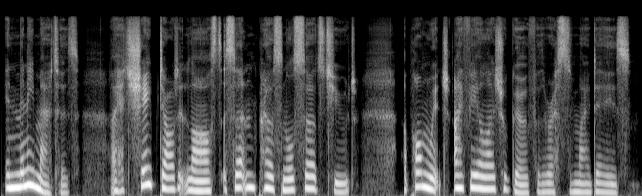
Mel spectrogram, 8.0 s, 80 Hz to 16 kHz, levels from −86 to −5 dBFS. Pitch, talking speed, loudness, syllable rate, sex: 200 Hz, 195 wpm, -14 LUFS, 5.3 syllables/s, female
